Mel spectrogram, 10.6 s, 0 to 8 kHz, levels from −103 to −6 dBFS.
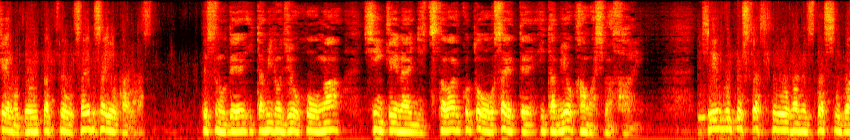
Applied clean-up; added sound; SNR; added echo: neural separator model SepFormer DNS4.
